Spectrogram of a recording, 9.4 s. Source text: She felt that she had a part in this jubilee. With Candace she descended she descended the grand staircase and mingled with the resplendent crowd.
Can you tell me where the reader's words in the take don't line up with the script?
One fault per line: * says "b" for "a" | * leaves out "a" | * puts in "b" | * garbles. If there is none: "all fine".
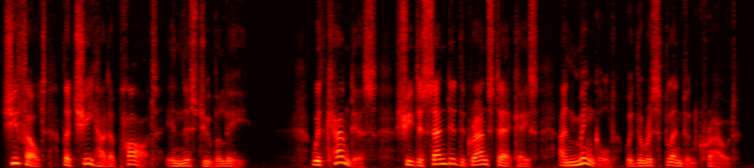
* leaves out "she descended"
